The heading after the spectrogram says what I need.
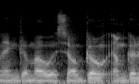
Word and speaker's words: Ngumoha: Now, just quickly on that, I toyed with different pronunciations of that last name andve I've done a lot of research on this. I've seen somebody pronounce it Namoa or Unmar when he was at Chelsea. I think they their commentator used that, but I think everybody now seems to have settled on Enamoa.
